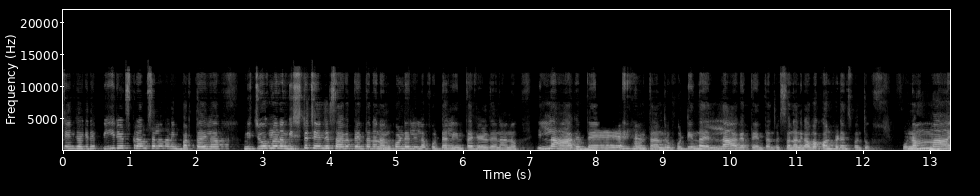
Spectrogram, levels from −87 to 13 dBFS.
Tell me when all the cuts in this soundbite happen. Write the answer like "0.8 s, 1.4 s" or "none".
none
